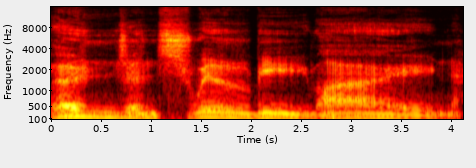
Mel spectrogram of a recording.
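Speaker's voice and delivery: eerie, unearthly otherworldly voice, drawn-out "mine". Game master voicing a grinning figure to the players, otherworldly voice. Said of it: "you hear this otherworldly voice".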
